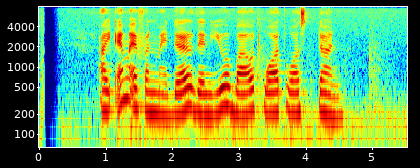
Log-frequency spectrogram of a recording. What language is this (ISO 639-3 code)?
sun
